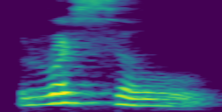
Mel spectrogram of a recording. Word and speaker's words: wrestle: تعالوا كده هنا wrestle.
